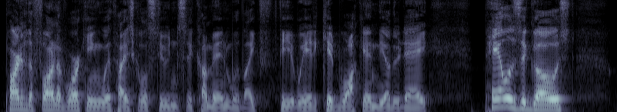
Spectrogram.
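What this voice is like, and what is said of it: Congested, weak voice. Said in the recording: “I'm obviously congested this morning... my voice is a little bit weak”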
